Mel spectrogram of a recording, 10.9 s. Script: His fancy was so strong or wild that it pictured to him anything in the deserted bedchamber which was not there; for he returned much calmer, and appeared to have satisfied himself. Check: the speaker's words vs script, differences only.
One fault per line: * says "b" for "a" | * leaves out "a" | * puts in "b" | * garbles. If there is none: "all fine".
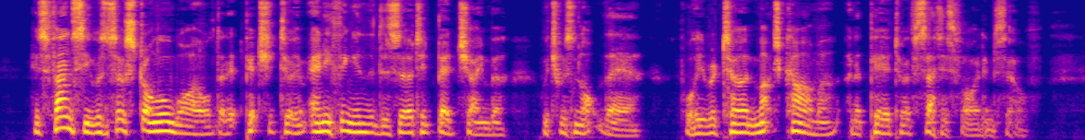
all fine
